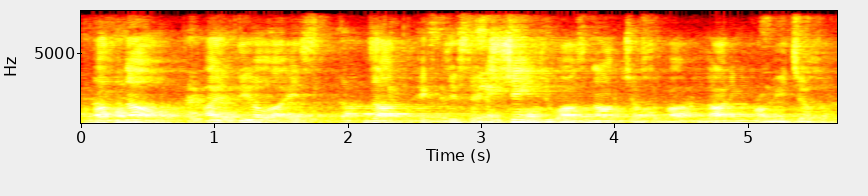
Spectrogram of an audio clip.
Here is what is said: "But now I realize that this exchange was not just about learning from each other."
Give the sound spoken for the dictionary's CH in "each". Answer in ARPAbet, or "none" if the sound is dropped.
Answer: CH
